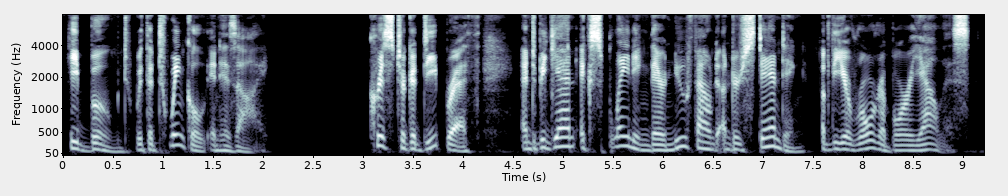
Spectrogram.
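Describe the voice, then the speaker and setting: A male narrator delivers scripted storybook prose with dramatic flair. His mid-pitched voice moves in lively swings, and the recording is dry with no room sound. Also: moderate pace, breathy edge, no echo.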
